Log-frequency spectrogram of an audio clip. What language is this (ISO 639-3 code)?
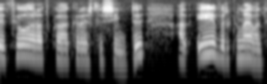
isl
